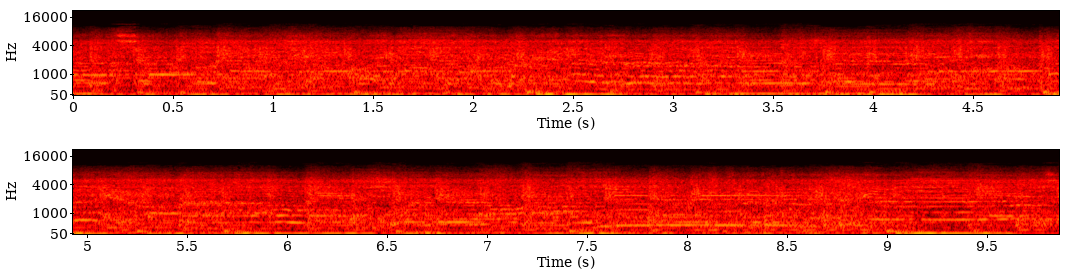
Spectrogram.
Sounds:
music

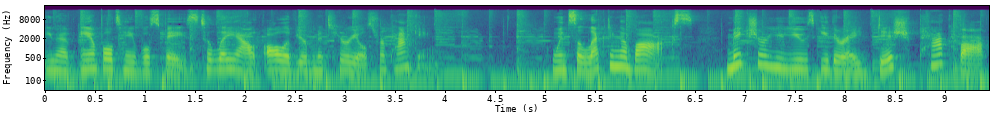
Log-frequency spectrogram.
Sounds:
speech, music

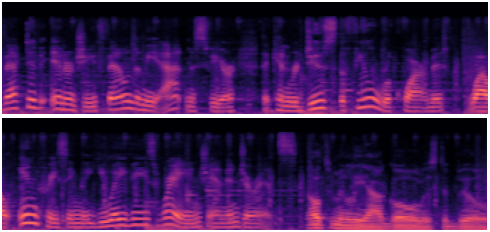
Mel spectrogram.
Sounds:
music, speech

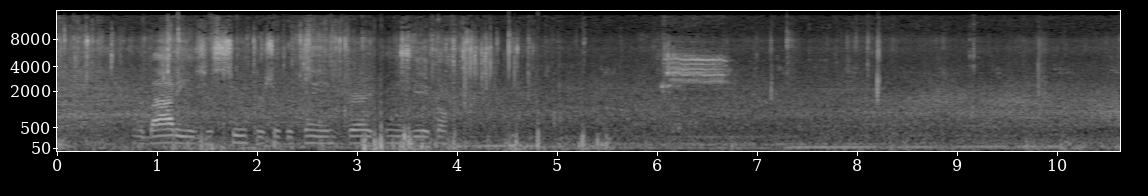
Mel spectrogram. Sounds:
speech

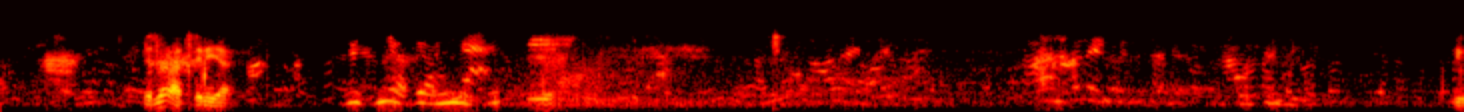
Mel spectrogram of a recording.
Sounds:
outside, rural or natural, speech

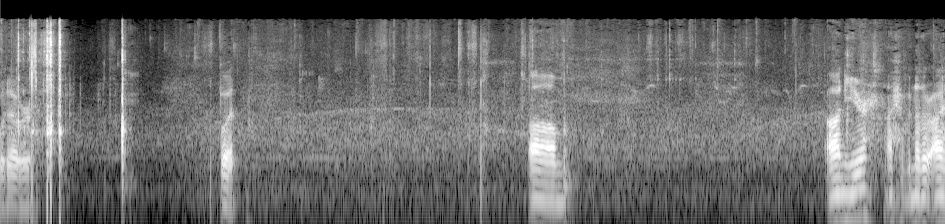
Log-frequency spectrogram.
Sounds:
speech, outside, rural or natural

